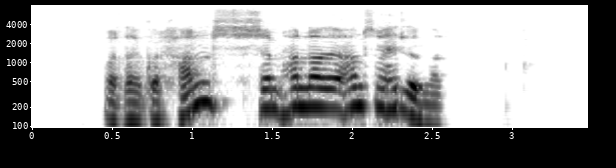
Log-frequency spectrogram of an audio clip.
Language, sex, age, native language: Icelandic, male, 50-59, Icelandic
